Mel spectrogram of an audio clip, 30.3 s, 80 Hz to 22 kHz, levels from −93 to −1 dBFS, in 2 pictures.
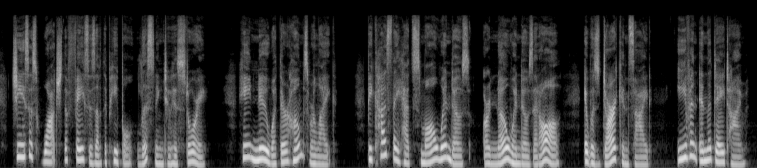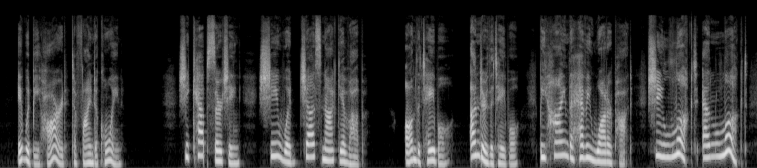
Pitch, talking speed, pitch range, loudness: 190 Hz, 135 wpm, 155-240 Hz, -22 LUFS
